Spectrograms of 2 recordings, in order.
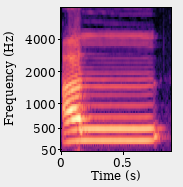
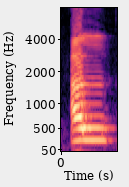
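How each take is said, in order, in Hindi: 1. आखिरी 'l' नरम है और खिंची हुई है। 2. आखिरी 'l' सख़्त है और छोटी कटी हुई है। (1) "सिफत रिखावत को दाखिल करेंगे ... इतना हम अगर इसको खींचेंगे" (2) "शिद्दत को लाएंगे ... इसके अंदर सख्ती आ गई"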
